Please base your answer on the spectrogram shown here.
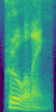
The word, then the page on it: gruelling: American English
